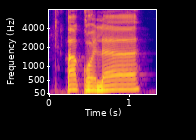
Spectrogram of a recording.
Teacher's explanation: Huruf lam dibaca 2 harokat karena terdapat alif di depan huruf la ya. Ini adalah merupakan tanda 2 harokat, maka dibaca la, dipanjangkan 2 harokat.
